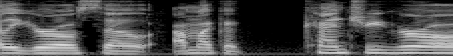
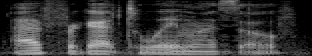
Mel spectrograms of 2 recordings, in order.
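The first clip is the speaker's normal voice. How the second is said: ordinary delivery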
